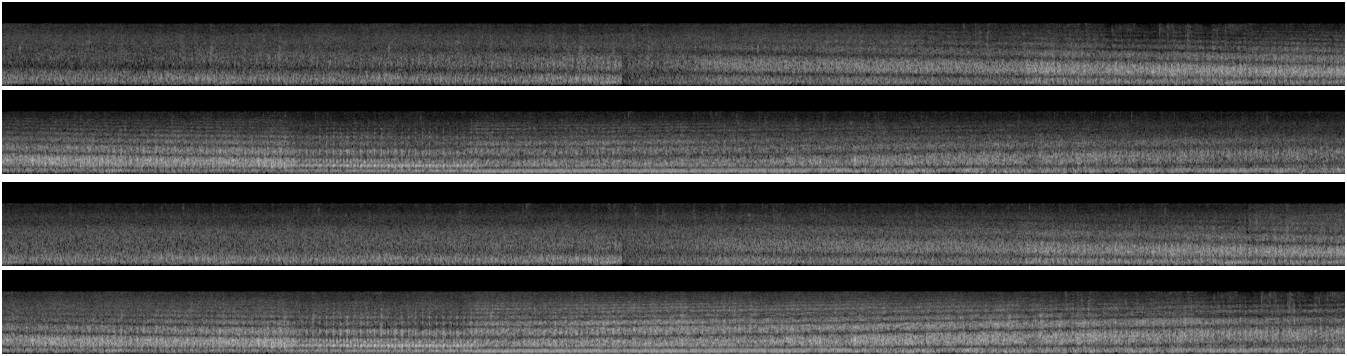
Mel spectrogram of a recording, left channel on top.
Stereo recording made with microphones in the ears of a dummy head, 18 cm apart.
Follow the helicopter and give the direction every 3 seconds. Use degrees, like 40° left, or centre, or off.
50° left, 50° left, 40° left, 30° left, 20° left, 10° right, 40° right, 60° right, 70° right.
